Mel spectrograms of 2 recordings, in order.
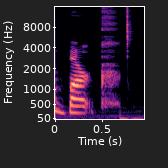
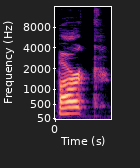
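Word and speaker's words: barque: yeah it's it's a a solar bark is is that how you pronounce that it's got a q in it I don't like that word spell please b a r q u e I don't like that word that looks weird bark bark barge yes also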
